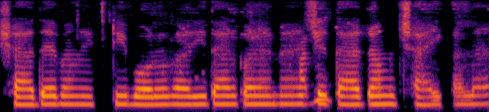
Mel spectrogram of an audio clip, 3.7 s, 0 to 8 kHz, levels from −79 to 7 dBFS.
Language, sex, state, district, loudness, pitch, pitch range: Bengali, female, West Bengal, North 24 Parganas, -18 LUFS, 220 Hz, 210-225 Hz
